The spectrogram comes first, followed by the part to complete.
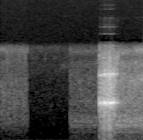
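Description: Dispatch two-way radio: faint static that cuts out, then a short beep over a burst of static about one and a half seconds in as a transmission is keyed.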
